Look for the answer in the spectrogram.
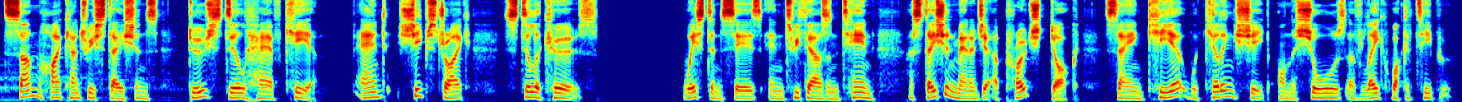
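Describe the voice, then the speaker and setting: A man's voice: medium pitch, animated, unhurried, no echo, studio quality. A man narrates a scripted long-form article, reading out both the reporting and the quotations.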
